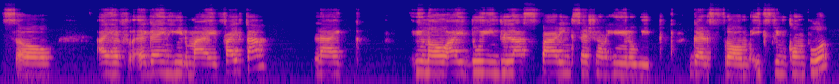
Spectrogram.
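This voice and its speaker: A woman from Poland with a Polish accent, answering interview questions in simple, halting English with frequent fillers. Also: medium pitch, level tone, sharp tone, low-quality recording. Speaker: MMA fighter.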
